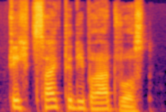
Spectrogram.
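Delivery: lightly acted call; calling after someone. A narrator's reading. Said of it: "rief ich ihm hinterher".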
